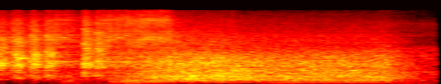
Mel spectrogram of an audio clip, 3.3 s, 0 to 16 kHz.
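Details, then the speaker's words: 1999 Holden Jackaroo with a 3.5 L engine and an intermittent no-start: a brief cranking whir catches into a rough start. 11 V is lost across the starter solenoid; the faulty solenoid means the whole starter is to be replaced. "potential difference that will indicate how many volts we're losing so let's crank it and see what we find okay we're losing 11 volts so we've only got about one volt something along those lines maybe even less than one volt going across that solenoid and certainly that's not going to start our starter motor is it"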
